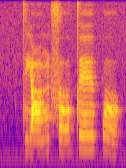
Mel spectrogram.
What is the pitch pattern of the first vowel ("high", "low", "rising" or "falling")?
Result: rising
